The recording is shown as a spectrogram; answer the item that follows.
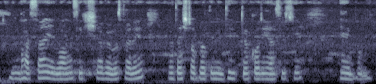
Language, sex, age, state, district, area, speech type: Odia, female, 18-30, Odisha, Sundergarh, urban, spontaneous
